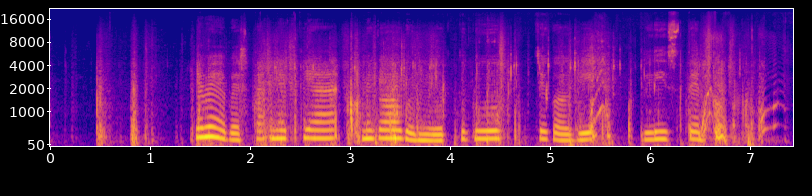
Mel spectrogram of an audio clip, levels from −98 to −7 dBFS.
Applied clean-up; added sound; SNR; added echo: neural mask model RNNoise.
